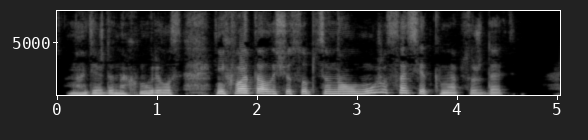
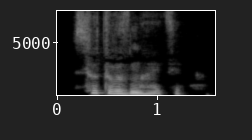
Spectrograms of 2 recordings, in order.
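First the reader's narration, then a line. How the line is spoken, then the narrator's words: Muttering. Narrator (Russian): пробормотала Надежда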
